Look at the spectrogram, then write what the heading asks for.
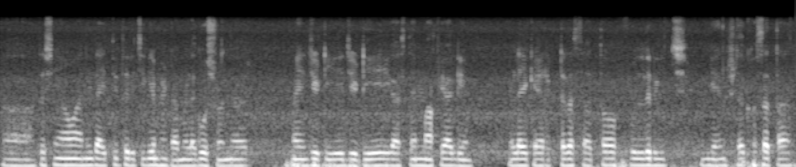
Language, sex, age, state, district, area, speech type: Goan Konkani, male, 18-30, Goa, Quepem, rural, spontaneous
